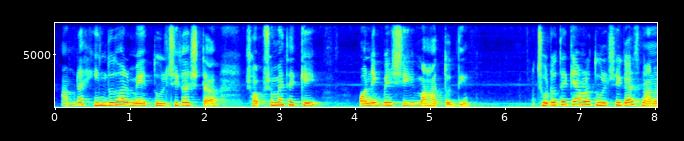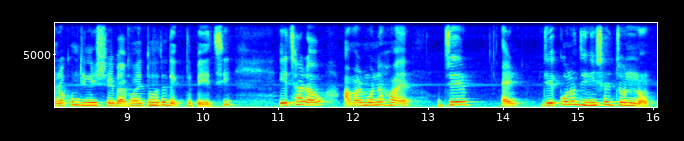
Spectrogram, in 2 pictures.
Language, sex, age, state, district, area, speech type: Bengali, female, 18-30, West Bengal, Paschim Bardhaman, rural, spontaneous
